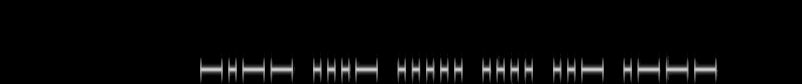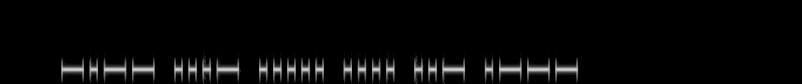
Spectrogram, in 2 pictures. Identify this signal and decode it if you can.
Morse code, heard as a keyed tone, about 17 wpm, 700 Hz. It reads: YV5HUJ YV5HUJ
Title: DXCC-100 Call Signs - 6 Characters - Repeated 2x - 17wpm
